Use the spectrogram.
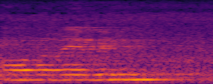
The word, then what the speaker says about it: honourable: तो फिर आ जाएगा, ये गलत प्रोनाउंसिएशन है, इसको कहते हैं ऑनरेबल।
